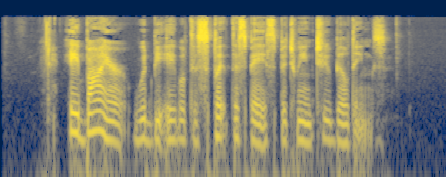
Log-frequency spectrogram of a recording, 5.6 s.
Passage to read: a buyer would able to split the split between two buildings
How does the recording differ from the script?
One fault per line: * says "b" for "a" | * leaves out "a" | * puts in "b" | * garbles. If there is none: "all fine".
* puts in "be"
* says "space" for "split"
